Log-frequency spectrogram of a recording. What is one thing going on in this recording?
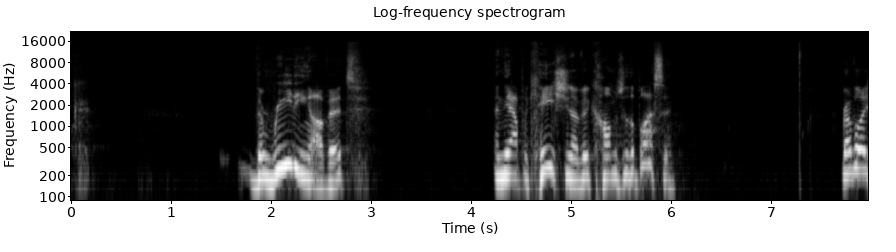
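A middle-aged man speaks with animation through a headset microphone, in bursts with pauses.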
